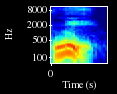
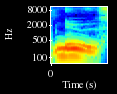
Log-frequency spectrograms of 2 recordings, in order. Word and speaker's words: nu: the Greek alphabet is ni. Well, that's news to me. I cracked myself up. Schlin is right, but it's certainly pronounced new by scientists in this context, even the Greek ones I know.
